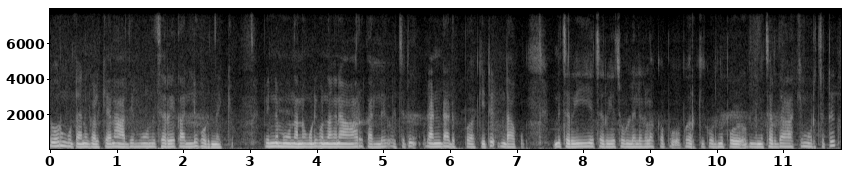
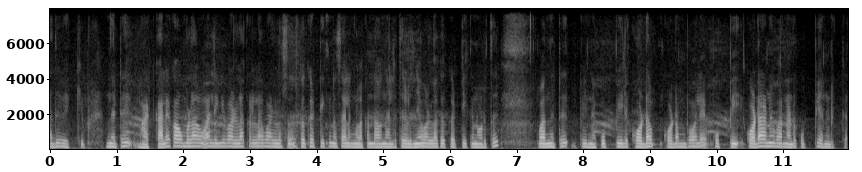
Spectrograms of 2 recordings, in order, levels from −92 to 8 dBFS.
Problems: none marked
